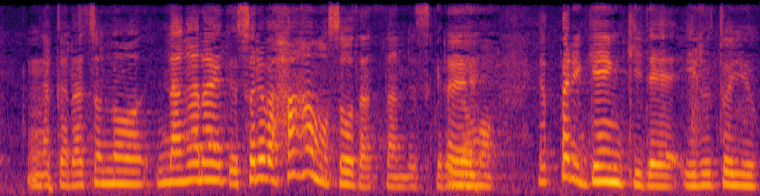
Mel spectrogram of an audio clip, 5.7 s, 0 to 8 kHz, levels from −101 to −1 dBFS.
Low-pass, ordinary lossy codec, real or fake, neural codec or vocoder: 7.2 kHz; Opus, 64 kbps; real; none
